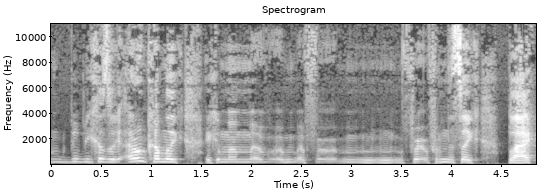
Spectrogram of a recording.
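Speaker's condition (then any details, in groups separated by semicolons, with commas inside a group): Stammering and stuttering; acquired, neurological damage from severe pneumonia, 21 antibiotics, steroids, intubation, ventilator, induced coma, stutter began later; minimal editing leaves speech issues on display; repeated sounds, blocks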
